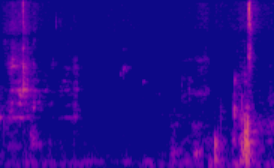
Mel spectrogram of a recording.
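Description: Someone quietly sips a drink of water, with soft wet slurps and a short louder gulp near the end, and no talking.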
